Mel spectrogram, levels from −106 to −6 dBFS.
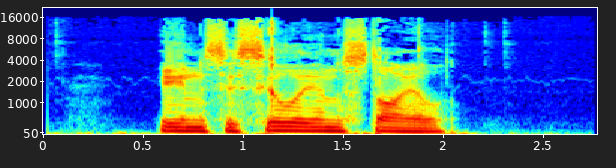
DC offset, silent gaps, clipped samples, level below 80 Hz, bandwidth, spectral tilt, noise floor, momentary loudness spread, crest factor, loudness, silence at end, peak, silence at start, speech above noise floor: under 0.1%; none; under 0.1%; -40 dBFS; 16 kHz; -5 dB/octave; -57 dBFS; 6 LU; 16 dB; -14 LUFS; 0.65 s; 0 dBFS; 0.6 s; 44 dB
